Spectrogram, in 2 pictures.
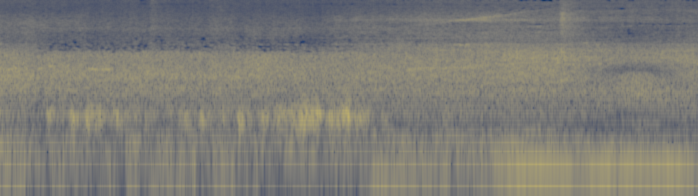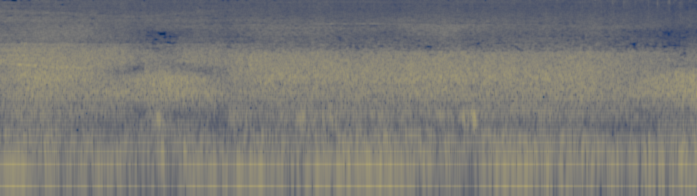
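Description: A bus engine rumbles as the bus pulls away.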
